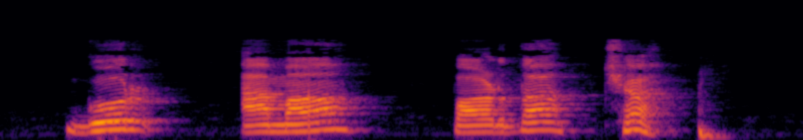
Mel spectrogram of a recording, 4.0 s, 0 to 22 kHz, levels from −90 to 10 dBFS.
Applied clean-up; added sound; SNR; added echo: none; none; none; none.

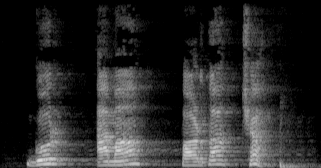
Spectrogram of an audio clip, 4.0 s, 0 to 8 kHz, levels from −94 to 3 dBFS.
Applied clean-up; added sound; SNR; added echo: none; none; none; reverberation time 0.6 s.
